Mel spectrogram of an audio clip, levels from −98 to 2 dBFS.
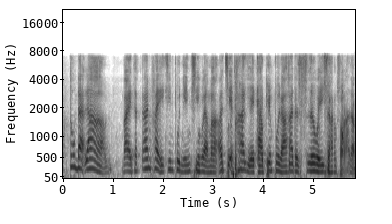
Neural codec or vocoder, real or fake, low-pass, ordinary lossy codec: codec, 24 kHz, 1.5 kbps, HILCodec; fake; 7.2 kHz; none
